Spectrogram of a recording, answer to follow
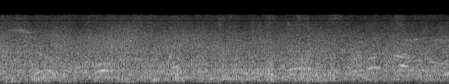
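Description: Steady rush of choppy canal water with wind on the microphone, and indistinct voices talking in the background.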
